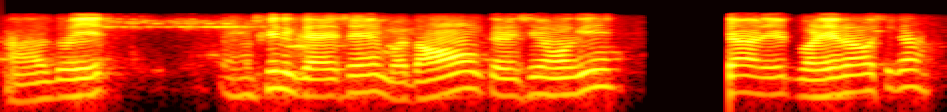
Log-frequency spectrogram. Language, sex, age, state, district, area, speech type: Urdu, male, 60+, Delhi, Central Delhi, rural, conversation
